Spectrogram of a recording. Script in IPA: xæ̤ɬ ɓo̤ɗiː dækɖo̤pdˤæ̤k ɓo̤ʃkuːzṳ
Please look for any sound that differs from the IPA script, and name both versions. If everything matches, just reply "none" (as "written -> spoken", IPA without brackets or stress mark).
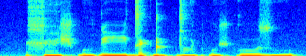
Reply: ɬ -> ʃ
